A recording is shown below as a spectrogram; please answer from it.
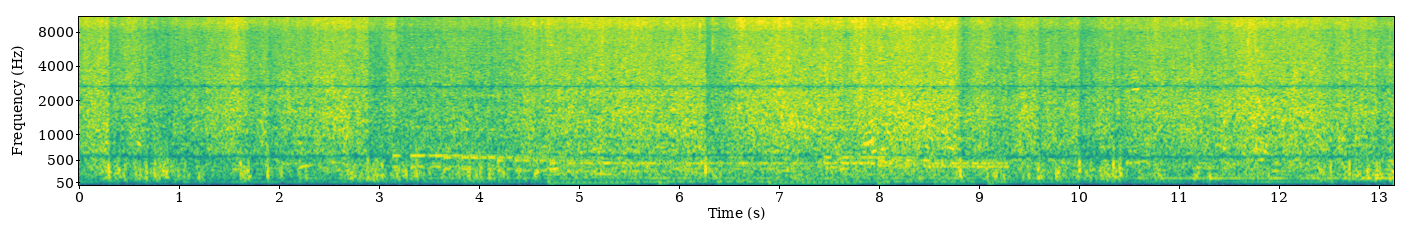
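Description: A boat under way: a motor running steadily, mixed with wind and water noise.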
